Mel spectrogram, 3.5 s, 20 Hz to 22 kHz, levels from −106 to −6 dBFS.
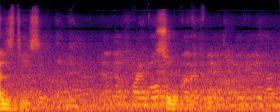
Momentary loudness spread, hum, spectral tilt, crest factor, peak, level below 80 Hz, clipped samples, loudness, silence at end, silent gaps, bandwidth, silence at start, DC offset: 11 LU; none; -6 dB/octave; 22 dB; -6 dBFS; -50 dBFS; under 0.1%; -30 LUFS; 0 s; none; 17 kHz; 0 s; under 0.1%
